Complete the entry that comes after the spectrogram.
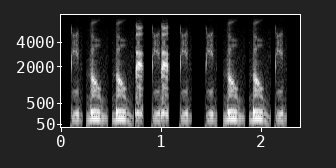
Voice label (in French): Voix epicier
